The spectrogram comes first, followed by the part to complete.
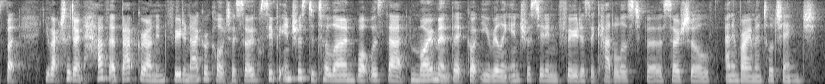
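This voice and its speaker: A woman hosting a podcast, reading a measured scripted introduction and asking interview questions. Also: lowish voice. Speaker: podcast host.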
